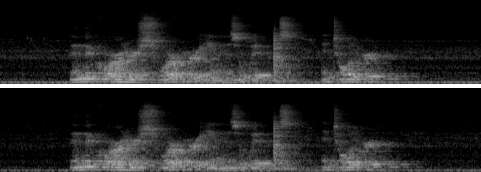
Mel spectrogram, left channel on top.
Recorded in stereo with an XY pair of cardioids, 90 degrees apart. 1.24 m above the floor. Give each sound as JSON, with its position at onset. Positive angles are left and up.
{"t": 0.7, "sound": "a man speaking", "azimuth_deg": 35, "distance_m": 1.8}
{"t": 2.7, "sound": "a drawer", "azimuth_deg": 5, "distance_m": 1.1}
